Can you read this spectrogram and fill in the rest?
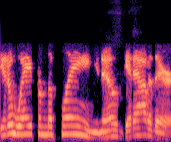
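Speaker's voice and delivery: put-on shrill yell, pitched way up, very high. Near a big fire, retelling yelling at him to get away, retelling own yelling. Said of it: "I'm just yelling at him".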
